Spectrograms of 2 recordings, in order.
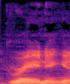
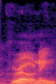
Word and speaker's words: Groening: Who the hell is Matt Groening anyway? – Isn't it Groening? – Well, it's spelled Groening, but I believe it's pronounced Groening.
